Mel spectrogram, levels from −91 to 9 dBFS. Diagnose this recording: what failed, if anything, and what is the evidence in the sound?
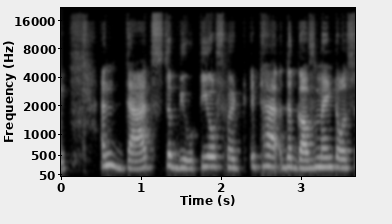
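A short stall from a late packet at 2.03 to 2.09 s, just after "that's the beauty of", points to the network stage. The jitter buffer ran dry, so the receiver held the last sound for about 40 ms, then resumed where it left off. Nothing was lost, but playback now runs 40 ms later.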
